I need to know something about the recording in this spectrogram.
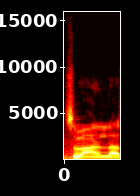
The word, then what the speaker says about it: سبحان اللہ: ہاں ہے بعد میں، لیکن عام طور پر ہاں اڑا دی جاتی ہے، سبحان اللہ سبحان اللہ سبحان اللہ الحمدللہ الحمدللہ الحمدللہ الحمدللہ، غلط تلفظ ہے نا یہ، اس کی اصلاح کر لینا چاہیے بھائی۔ سبحان اللہ الحمدللہ آخر میں ہاں ہے، دھیان سے یہ تسبیح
